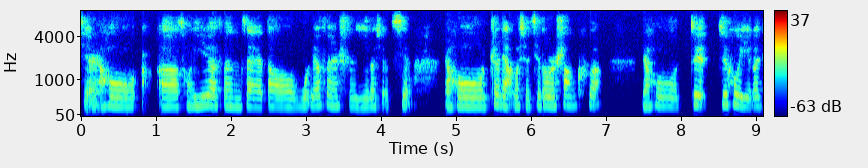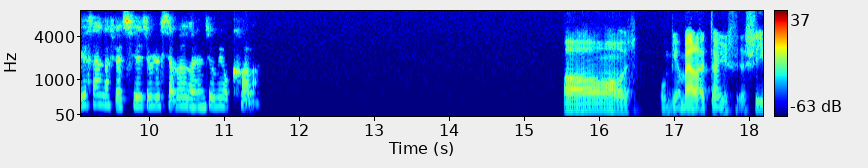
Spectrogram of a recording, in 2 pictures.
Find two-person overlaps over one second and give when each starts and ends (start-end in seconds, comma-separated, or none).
none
